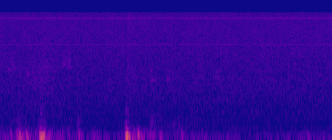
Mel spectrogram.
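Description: Dull low thumps of a handheld microphone being handled and moved, a quick cluster at the start and one more about a second in.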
